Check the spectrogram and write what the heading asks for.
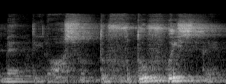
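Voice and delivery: low, whispery, slow accusation; hushed conscience, dragging out the words; inner voice of conscience. Acted. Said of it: "esa voz que te dice".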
